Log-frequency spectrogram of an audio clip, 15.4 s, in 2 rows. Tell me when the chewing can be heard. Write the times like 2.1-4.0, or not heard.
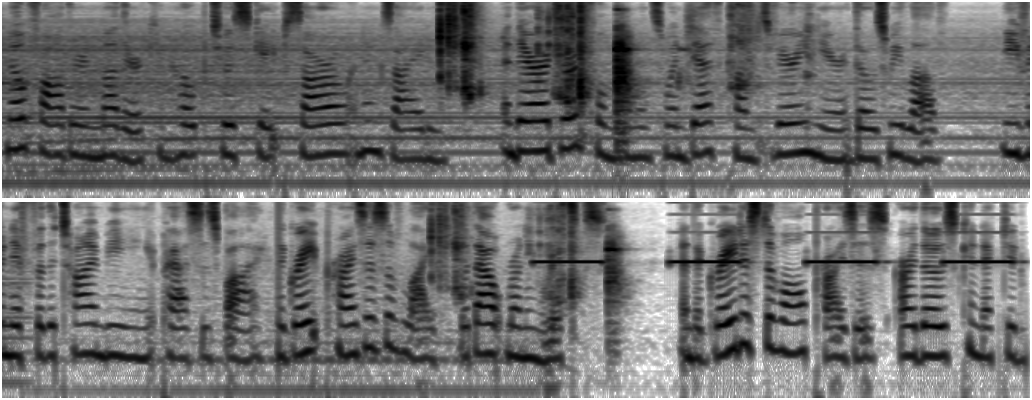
3.3-6.1, 10.9-12.4.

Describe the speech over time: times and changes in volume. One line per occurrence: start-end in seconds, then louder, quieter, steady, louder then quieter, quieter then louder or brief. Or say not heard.
0.1-15.3 steady.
